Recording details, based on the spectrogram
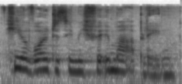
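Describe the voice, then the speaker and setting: A woman's voice: medium pitch, a little fast, dark tone, natural voice. A woman playing a tough secret agent in her thirties in a radio play, matter-of-fact about grim business. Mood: grim, urgent. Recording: radio play with faint background noise.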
